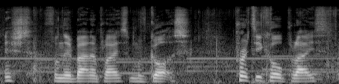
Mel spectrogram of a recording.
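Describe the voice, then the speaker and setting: A young man, vlogging casually as he explores an abandoned building, excitable and swearing freely. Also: on the high side, brisk. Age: young adult. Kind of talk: casual vlog narration while exploring. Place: abandoned building, indoors and out at night. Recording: music playing loudly behind.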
